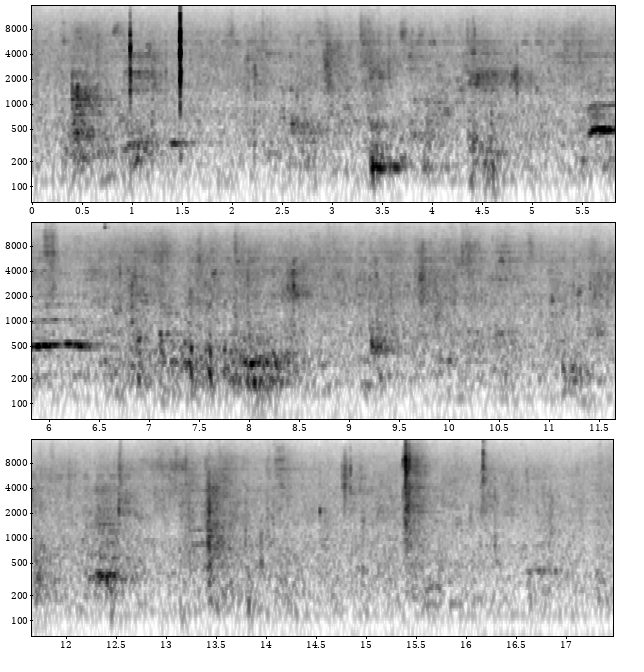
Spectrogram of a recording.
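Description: A young woman talks casually into a microphone in a large hall.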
